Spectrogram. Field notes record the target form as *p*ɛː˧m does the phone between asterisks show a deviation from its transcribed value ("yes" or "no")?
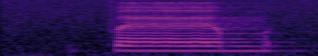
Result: no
